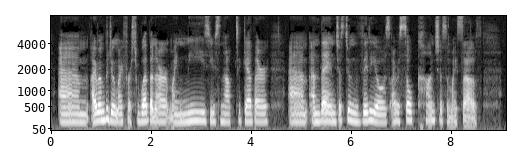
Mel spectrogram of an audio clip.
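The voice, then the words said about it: Irish accent. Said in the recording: “I've got an Irish accent.”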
